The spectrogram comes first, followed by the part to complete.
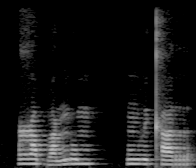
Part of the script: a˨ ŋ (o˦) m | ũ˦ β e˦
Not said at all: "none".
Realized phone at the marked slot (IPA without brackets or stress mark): o˦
